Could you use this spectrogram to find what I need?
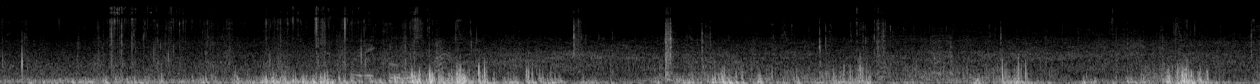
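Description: Gravel crunches and pebbles clatter under small tyres.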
